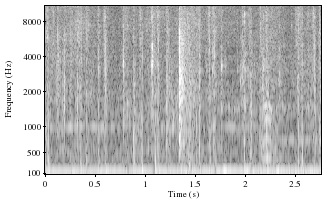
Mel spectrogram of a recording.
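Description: Horse hooves clip-clop steadily in Assassin's Creed II, a quick even trot over a constant low in-game hum, moderately close with faint background activity.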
